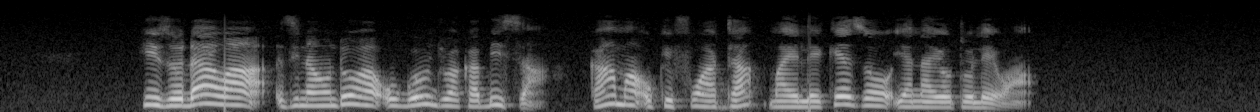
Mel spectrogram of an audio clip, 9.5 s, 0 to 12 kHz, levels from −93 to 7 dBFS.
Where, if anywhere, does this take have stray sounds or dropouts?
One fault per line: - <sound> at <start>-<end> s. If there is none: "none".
none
